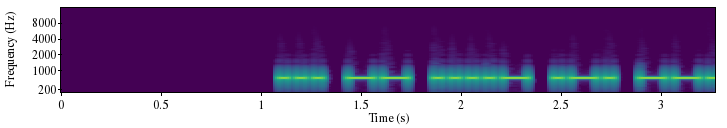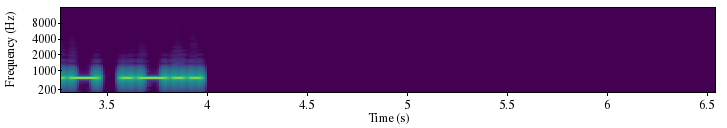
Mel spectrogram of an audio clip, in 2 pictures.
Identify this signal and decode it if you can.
Morse code, heard as a keyed tone, about 28 wpm, 700 Hz. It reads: SM4RQL
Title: DXCC-100 Call Signs - 6 Characters - Repeated 2x - 28wpm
